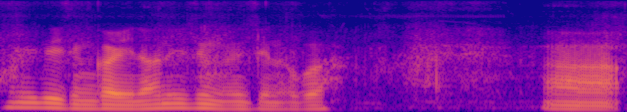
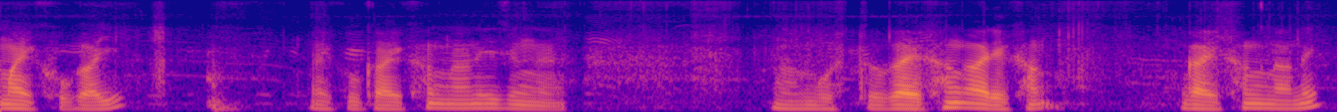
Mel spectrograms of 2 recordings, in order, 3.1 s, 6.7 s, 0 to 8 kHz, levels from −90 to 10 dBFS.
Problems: constant background noise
